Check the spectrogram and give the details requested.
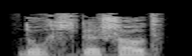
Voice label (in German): "durchgeschaut", German; adjectives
